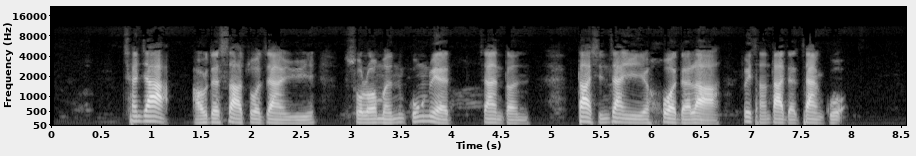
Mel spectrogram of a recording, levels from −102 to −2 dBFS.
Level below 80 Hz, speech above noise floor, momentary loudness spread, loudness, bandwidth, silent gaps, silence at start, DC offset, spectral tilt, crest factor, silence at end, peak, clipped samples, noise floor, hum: -58 dBFS; 53 dB; 13 LU; -22 LUFS; 10 kHz; none; 0.75 s; under 0.1%; -7 dB/octave; 22 dB; 0.65 s; 0 dBFS; under 0.1%; -75 dBFS; 50 Hz at -60 dBFS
